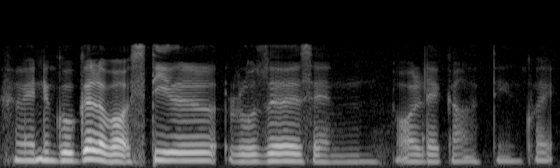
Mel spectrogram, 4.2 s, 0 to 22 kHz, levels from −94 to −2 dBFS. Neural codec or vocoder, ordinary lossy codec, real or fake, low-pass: none; none; real; 7.2 kHz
